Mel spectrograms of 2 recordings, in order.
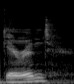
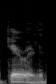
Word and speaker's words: Garand: is an M1 Garand, and before you correct me, that is the pronunciation. It is not Garand, it is Garand. That was at the request of the inventor. That was how his name was pronounced, was like Aaron.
